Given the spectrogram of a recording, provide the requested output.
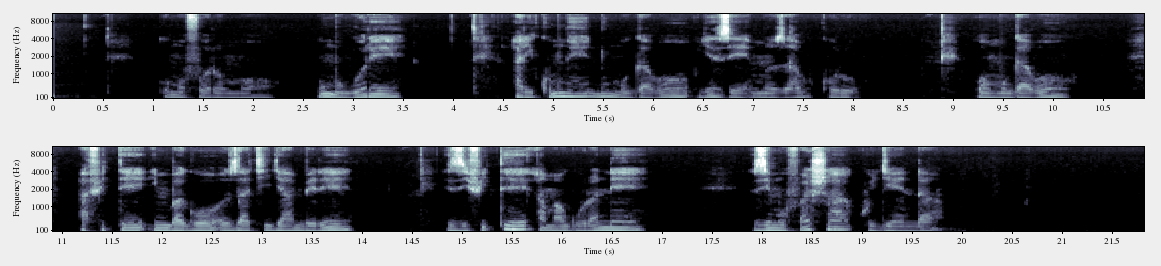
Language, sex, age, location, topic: Kinyarwanda, male, 25-35, Kigali, health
